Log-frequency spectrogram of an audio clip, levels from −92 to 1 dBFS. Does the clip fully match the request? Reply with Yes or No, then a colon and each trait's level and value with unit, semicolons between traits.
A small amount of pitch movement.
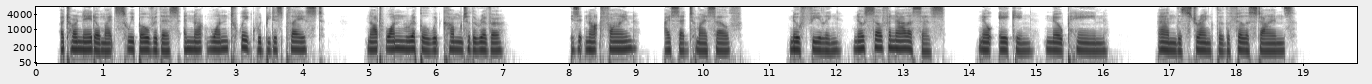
Yes: narrow, 2.1 semitones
